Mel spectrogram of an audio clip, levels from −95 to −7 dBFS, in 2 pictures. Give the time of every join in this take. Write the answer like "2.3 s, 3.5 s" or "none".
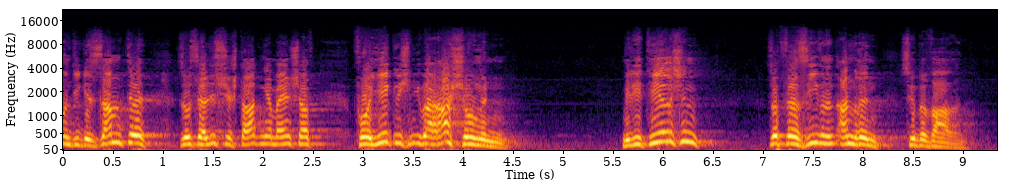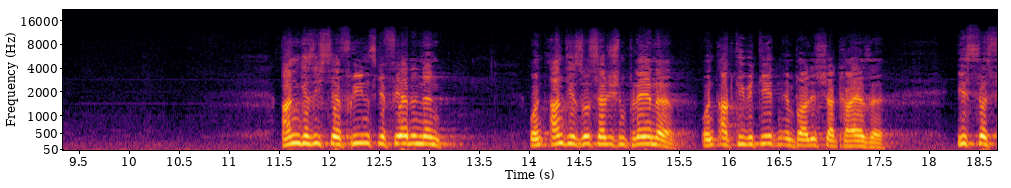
15.7 s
